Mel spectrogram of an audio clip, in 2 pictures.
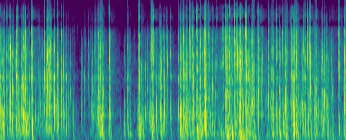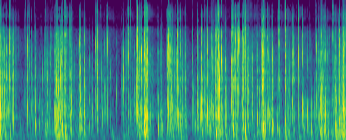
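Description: A sealed clear-and-printed plastic Haribo Worms Fizz bag, full of sugar-coated gummy worms, is held in both hands and squeezed and rubbed with the fingertips. The film gives off a dense, bright, continuous crinkling and crackling with almost no low end, while the gummies shift inside. The rustling comes in uneven bursts with brief dips throughout.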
